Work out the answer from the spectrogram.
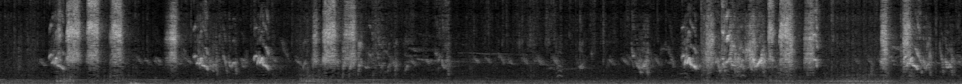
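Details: Budgerigar breeding pair producing loud, dense bursts of high, harsh chirps in rapid rhythmic runs, separated by quieter softer twittering.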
